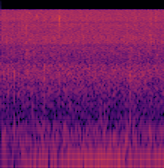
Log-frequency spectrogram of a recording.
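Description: Akara (black-eyed-pea fritters) deep-frying in hot oil in a pan: a steady sizzle with faint scattered crackles.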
